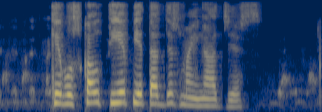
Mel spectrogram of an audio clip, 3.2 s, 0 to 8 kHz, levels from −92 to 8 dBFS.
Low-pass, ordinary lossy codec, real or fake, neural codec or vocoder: 7.2 kHz; AAC, 32 kbps; fake; codec, 16 kHz, 16 kbps, FunCodec, trained on LibriTTS, 50 frames a second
